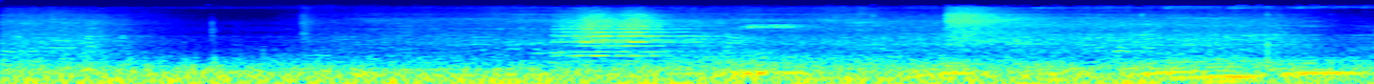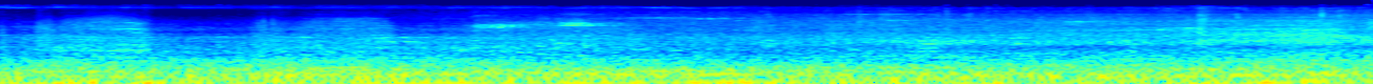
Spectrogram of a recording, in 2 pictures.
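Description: Outdoor street traffic ambience: a steady low rumble of passing vehicles, with a brief horn toot about four seconds in.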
